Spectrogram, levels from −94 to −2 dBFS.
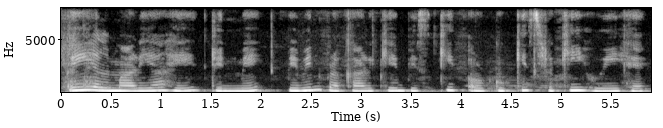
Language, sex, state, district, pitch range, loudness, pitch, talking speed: Hindi, female, Assam, Kamrup Metropolitan, 240-270 Hz, -13 LUFS, 250 Hz, 130 wpm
